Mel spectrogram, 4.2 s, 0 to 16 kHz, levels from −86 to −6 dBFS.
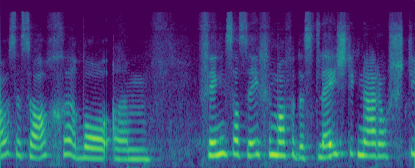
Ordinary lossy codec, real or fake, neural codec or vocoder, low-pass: Opus, 16 kbps; fake; codec, 24 kHz, 0.9 kbps, WavTokenizer, small release; 10.8 kHz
